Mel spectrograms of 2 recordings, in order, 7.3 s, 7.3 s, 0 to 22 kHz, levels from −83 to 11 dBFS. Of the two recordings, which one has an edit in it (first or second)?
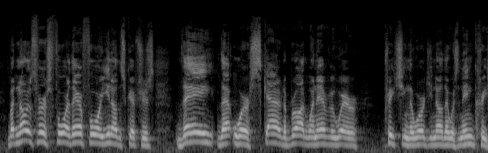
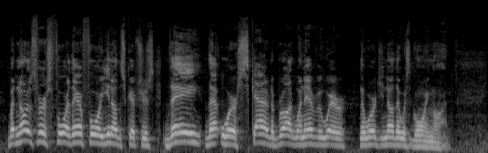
second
